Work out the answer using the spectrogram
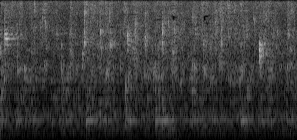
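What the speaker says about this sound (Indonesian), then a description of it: "Biarkan air mengalir" Tap water runs steadily into a sink while fresh tomatoes are washed under it, a continuous close splashing stream with small gurgles and drips, alone with no talk.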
